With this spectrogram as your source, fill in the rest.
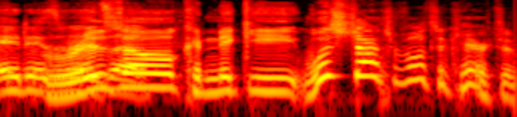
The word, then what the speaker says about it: Rizzo: It's Lizzo. Rizzo. Rizzo. I keep saying it wrong.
